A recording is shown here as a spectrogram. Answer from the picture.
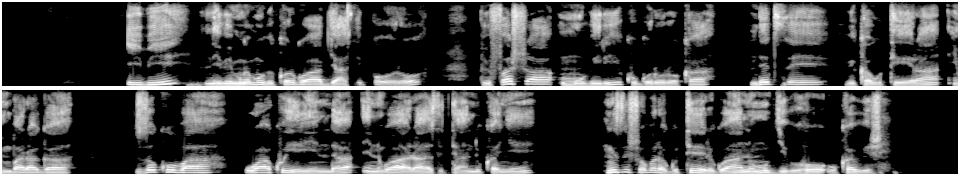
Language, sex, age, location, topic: Kinyarwanda, male, 25-35, Nyagatare, government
